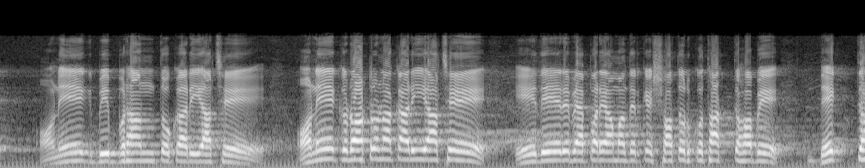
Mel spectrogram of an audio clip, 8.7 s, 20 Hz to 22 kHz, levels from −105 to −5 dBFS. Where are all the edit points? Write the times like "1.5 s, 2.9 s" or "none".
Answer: none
